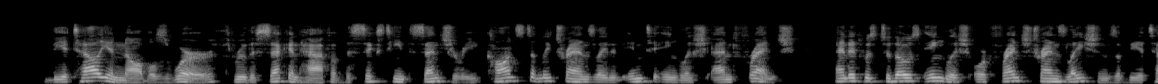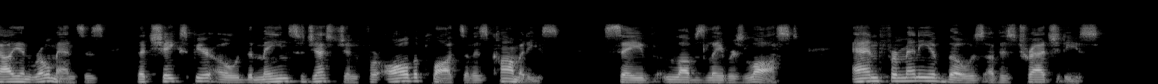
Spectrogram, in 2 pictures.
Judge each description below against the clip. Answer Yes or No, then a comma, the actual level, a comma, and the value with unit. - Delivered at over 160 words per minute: No, average, 145 wpm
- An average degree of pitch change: No, wide, 5.8 semitones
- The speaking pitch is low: Yes, low, 120 Hz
